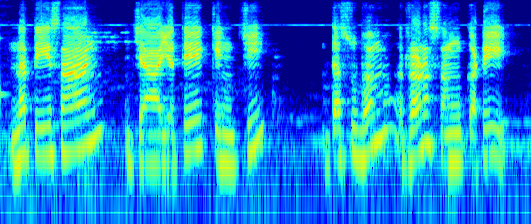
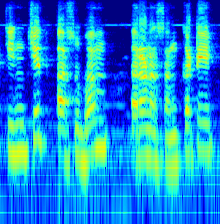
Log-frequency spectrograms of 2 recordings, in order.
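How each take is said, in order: First: Slow measured chant, final t of किंचि carried into दशुभम; joined metrical recitation. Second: किंचित and अशुभम said as two separate words; words separated for meaning. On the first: Teacher showing how to recite as written, joined metrical reading. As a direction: recite slowly with short किंचि, linking into दशुभम. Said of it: "वैसा ही उसे पढ़ना चाहिए". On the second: Teacher explaining the meaning, words split apart. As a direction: end किंचित on t, then begin अशुभम afresh. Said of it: "ये तरीका ठीक है". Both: Shown as a demonstration.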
